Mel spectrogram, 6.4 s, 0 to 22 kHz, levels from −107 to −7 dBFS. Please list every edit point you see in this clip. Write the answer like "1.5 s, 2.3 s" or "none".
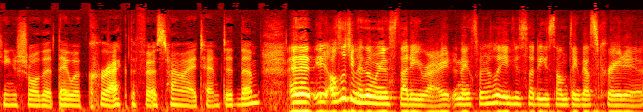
2.9 s

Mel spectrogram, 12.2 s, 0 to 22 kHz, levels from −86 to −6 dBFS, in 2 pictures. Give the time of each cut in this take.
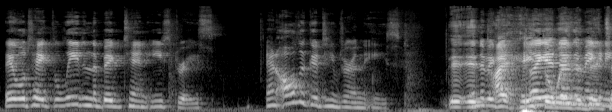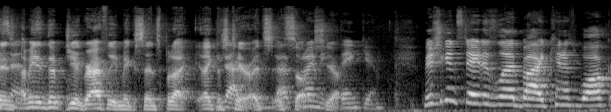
6.8 s, 8.3 s

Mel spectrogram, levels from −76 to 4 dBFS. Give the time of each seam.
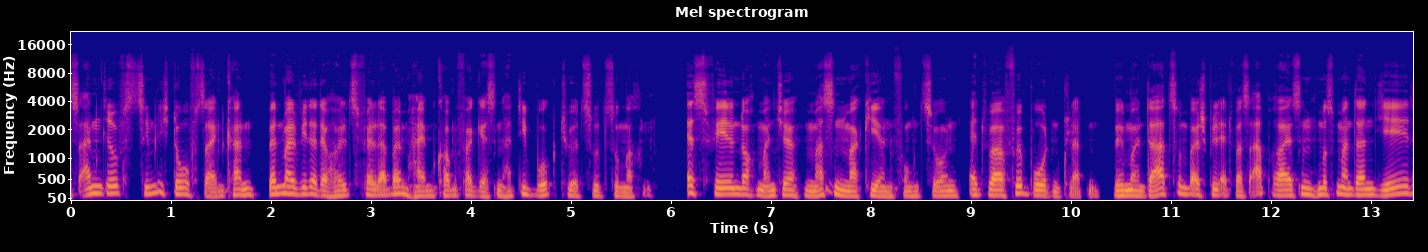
6.1 s

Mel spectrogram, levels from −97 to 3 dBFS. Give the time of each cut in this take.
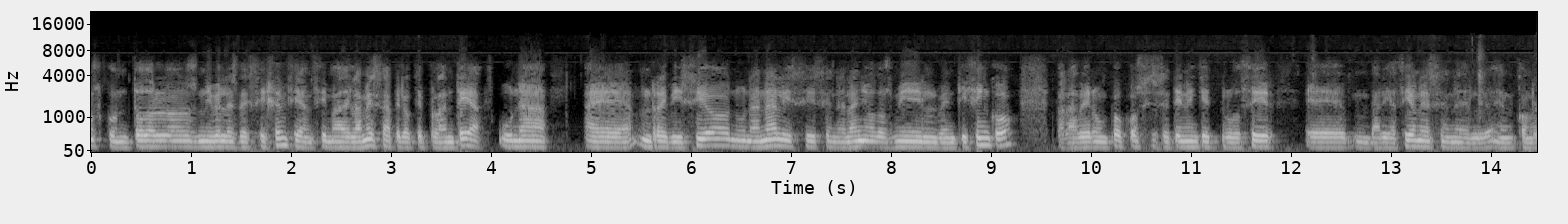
4.0 s

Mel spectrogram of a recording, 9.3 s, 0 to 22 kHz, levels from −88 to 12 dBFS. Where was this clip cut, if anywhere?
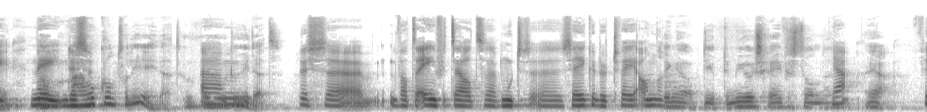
3.0 s, 6.6 s

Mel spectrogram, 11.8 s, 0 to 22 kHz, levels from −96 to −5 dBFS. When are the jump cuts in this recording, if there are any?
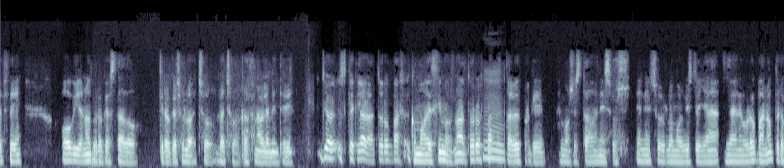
1.4 s, 4.7 s, 7.6 s

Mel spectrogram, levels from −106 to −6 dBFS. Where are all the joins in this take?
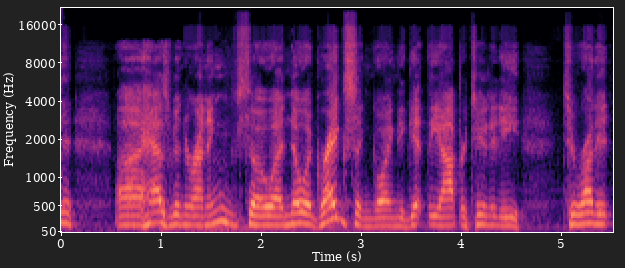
none

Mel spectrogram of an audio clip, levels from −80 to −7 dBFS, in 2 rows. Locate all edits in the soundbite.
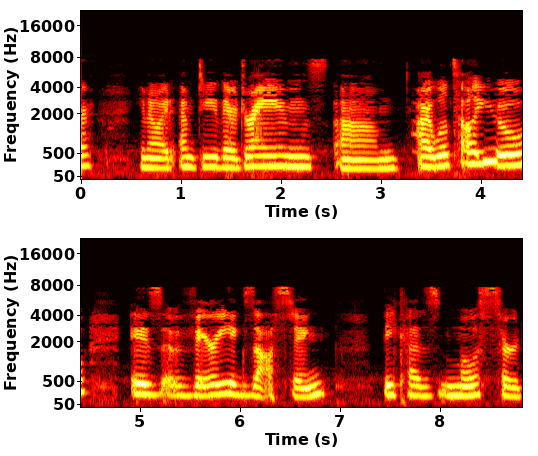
3.3 s

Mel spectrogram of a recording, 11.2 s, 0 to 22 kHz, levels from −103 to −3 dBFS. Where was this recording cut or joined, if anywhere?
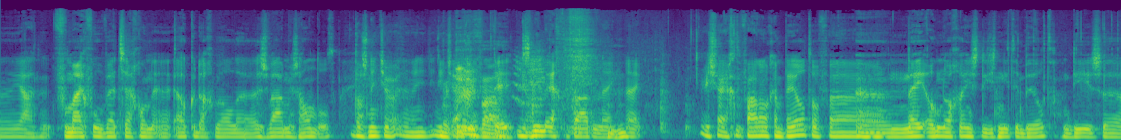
none

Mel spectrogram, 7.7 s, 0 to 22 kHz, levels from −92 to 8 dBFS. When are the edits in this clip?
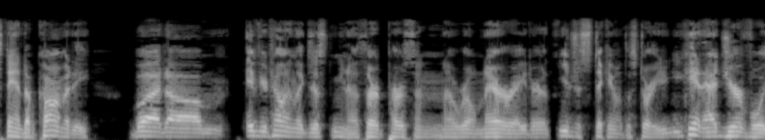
5.5 s

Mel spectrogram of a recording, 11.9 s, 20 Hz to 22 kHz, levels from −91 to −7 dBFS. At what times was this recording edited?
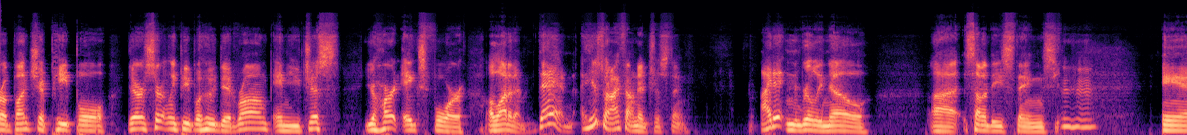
2.7 s, 10.6 s

